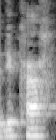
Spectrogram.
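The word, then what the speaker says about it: Descartes: do descart né que a pronúncia correta seria descart né do francês e ele vai fazend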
